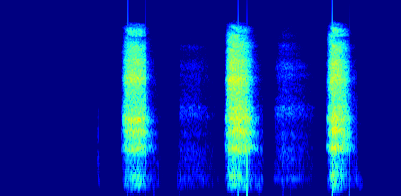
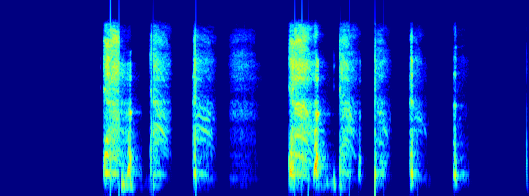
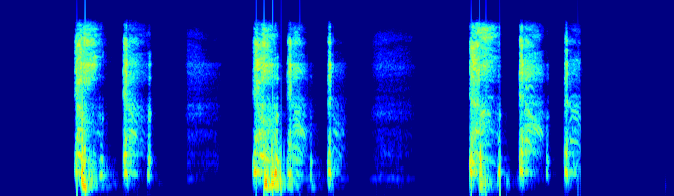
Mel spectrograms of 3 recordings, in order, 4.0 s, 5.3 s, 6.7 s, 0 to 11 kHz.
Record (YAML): exhalation_length: 4.0 s
exhalation_amplitude: 15091
exhalation_signal_mean_std_ratio: 0.32
cough_length: 5.3 s
cough_amplitude: 15983
cough_signal_mean_std_ratio: 0.32
three_cough_length: 6.7 s
three_cough_amplitude: 15173
three_cough_signal_mean_std_ratio: 0.34
survey_phase: alpha (2021-03-01 to 2021-08-12)
age: 18-44
gender: Female
wearing_mask: 'No'
symptom_cough_any: true
symptom_abdominal_pain: true
symptom_onset: 2 days
smoker_status: Ex-smoker
respiratory_condition_asthma: false
respiratory_condition_other: false
recruitment_source: Test and Trace
submission_delay: 2 days
covid_test_result: Positive
covid_test_method: RT-qPCR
